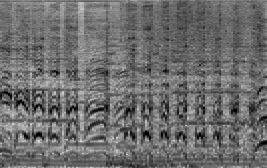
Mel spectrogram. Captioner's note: maniacal laughter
